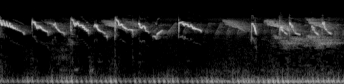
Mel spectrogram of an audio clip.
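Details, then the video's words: Buxtoni Oriental white-eye singing a dense ngalas phrase, a lure for other white-eyes: a rapid, unbroken string of high, zigzagging whistles over a continuous low hum. "pleci Buxtoni ngalas 12345 pancingan pleci bahan agar cepat bunyi"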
